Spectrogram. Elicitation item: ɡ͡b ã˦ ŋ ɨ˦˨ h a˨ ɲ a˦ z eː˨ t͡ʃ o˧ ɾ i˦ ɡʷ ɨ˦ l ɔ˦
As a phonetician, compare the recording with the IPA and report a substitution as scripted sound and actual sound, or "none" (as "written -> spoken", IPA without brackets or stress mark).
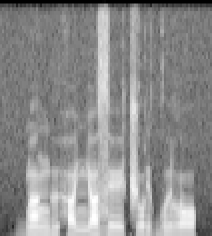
none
